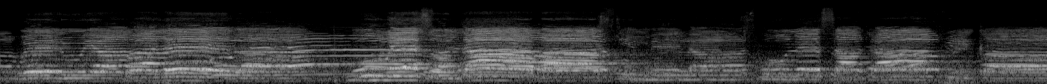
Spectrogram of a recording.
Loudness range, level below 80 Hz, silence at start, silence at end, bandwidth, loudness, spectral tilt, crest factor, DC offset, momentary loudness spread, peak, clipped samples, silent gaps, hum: 6 LU; -60 dBFS; 0 s; 0 s; 15.5 kHz; -24 LUFS; -3 dB/octave; 18 dB; under 0.1%; 14 LU; -8 dBFS; under 0.1%; none; none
